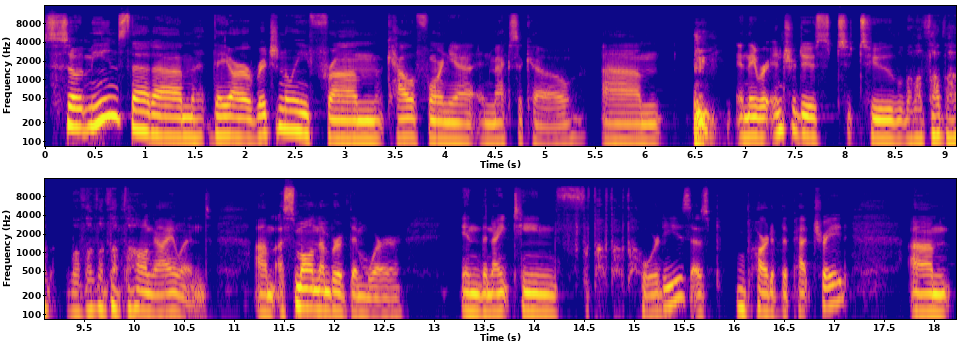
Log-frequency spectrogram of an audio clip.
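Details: Adult male postdoctoral researcher, self-reported speech impediment audible throughout an interview; speech impediment (stuttering-like disfluency).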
